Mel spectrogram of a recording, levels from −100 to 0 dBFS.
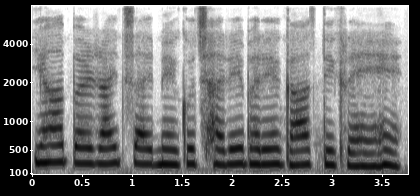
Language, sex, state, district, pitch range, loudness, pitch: Hindi, female, Arunachal Pradesh, Longding, 250-270 Hz, -10 LUFS, 260 Hz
